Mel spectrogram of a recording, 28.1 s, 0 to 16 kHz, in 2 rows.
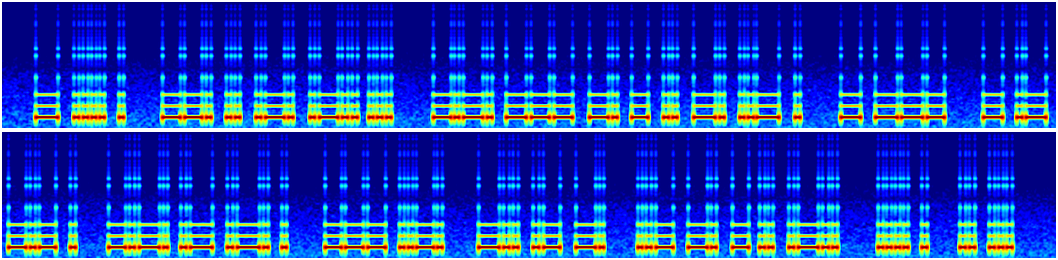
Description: Morse code, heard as a keyed tone, hand-sent with a straight key, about 20 wpm, 330 Hz. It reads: THE GIRLS CONTINUE TO TAKE CARE OF DAN UNTIL HE IS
